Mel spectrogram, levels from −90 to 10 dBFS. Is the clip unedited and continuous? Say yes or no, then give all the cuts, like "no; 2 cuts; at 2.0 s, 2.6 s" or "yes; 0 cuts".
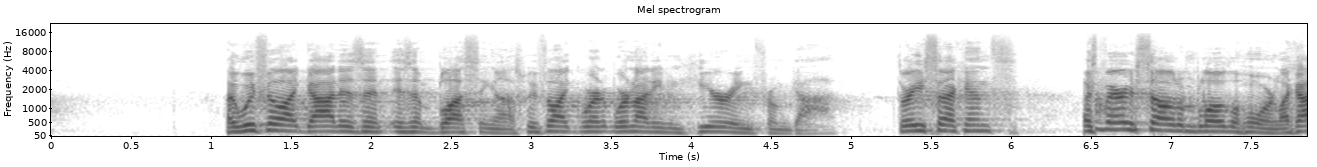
no; 2 cuts; at 5.1 s, 6.5 s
